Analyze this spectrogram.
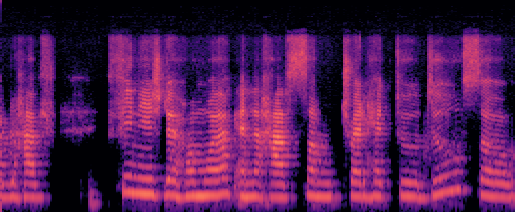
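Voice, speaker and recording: A woman speaks with a French accent at a high pitch. Her pace is moderate and her intonation fairly even. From France. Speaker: Salesforce developer, course graduate. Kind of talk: interview. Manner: hesitant, many fillers.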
